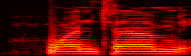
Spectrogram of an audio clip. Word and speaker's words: wantam: When you say Wantam, is it in Swahili or Wantam? It's like, you know, like that's just the way you pronounce it in a Kenyan accent, like mm-hmm. one term. – Wantam.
